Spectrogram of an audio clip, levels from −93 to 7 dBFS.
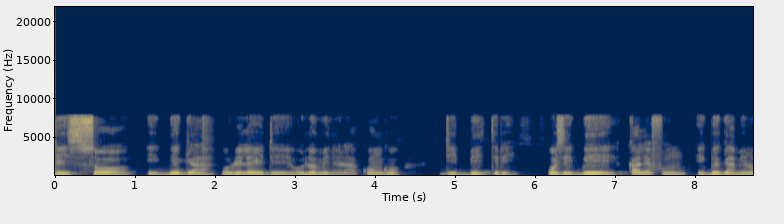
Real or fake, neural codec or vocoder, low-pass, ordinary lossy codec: real; none; none; none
